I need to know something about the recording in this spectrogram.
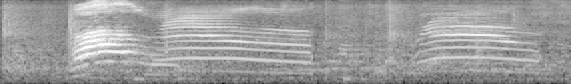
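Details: Domestic cat giving two meows in a quiet room: a short, loud, bright cry that rises then falls, then after a pause a longer, softer, drawn-out meow that slides gently downward.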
